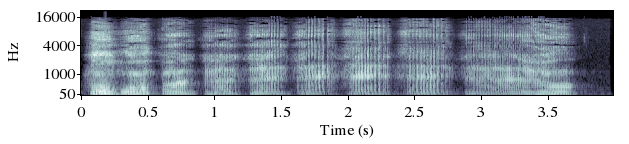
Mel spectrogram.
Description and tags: Flail Demon Laugh
The laugh of a huge demon, who likely carries some sort of dangerous weapon.
Monster, Satan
